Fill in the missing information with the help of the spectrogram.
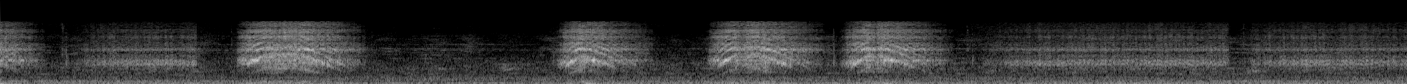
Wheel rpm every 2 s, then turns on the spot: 20, 60, 10, 40, 40, 40, 40.
0-2 6-8 10-14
